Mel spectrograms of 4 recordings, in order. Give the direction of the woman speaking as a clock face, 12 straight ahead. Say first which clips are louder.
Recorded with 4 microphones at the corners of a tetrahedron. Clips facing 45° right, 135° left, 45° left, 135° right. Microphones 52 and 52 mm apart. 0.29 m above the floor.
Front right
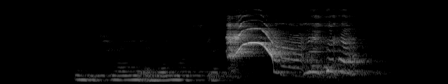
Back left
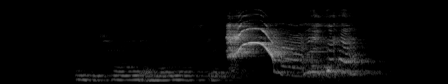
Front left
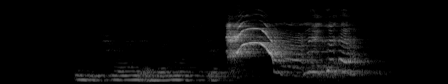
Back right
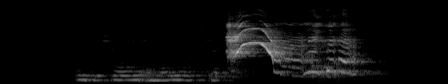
Front right 3 dB, front left 1 dB; 12 o'clock.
